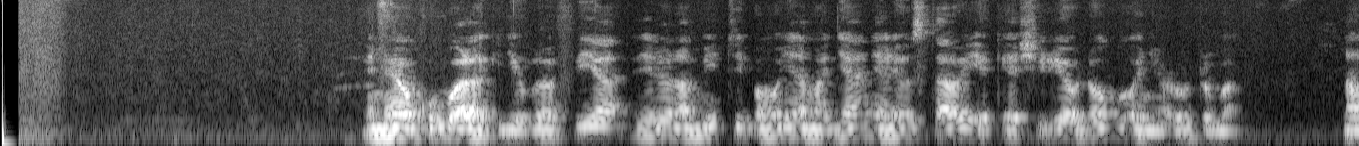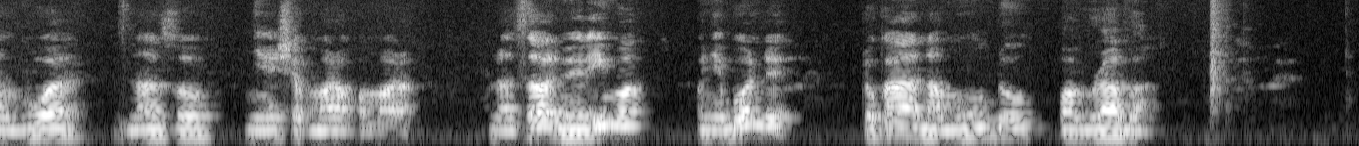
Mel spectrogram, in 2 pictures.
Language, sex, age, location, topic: Swahili, male, 18-24, Dar es Salaam, agriculture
